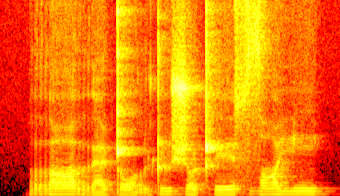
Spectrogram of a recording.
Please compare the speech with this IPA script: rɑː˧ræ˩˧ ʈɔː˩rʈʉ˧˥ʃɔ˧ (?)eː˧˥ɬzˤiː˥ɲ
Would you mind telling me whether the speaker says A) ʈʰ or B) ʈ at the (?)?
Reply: A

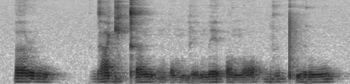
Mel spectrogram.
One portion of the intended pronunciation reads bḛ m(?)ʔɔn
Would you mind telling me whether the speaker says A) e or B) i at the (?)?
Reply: A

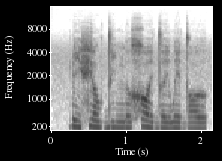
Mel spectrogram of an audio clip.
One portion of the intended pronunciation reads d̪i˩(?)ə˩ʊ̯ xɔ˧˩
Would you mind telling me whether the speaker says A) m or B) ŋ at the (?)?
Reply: B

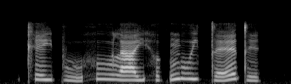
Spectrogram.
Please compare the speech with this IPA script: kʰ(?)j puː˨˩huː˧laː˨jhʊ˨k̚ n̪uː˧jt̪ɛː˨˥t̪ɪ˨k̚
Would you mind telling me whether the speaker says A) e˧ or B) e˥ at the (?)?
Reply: A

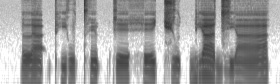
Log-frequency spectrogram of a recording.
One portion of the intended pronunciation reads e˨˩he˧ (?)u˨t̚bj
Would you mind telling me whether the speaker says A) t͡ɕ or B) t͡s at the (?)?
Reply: A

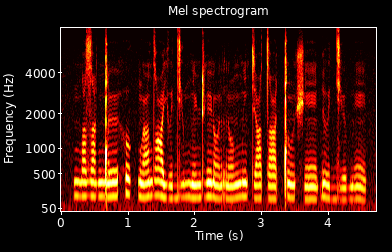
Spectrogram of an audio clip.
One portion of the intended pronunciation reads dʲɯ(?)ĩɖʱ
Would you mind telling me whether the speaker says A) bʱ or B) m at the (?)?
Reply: B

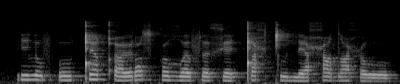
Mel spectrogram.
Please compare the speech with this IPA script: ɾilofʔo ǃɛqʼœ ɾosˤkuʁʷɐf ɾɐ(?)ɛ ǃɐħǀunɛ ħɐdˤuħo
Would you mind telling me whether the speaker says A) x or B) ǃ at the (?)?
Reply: A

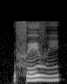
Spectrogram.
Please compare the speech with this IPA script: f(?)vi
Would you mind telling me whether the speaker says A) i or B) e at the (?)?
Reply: B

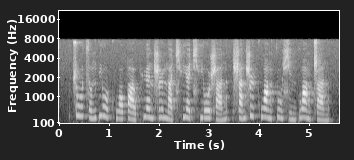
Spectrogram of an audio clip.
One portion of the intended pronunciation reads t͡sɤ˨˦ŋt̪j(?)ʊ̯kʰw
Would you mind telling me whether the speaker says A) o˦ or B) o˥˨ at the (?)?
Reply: B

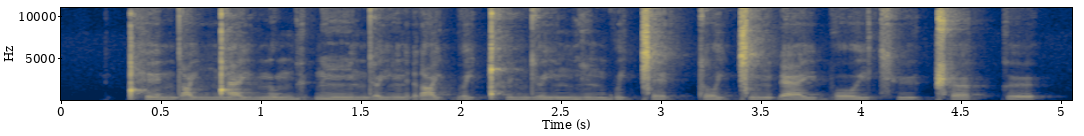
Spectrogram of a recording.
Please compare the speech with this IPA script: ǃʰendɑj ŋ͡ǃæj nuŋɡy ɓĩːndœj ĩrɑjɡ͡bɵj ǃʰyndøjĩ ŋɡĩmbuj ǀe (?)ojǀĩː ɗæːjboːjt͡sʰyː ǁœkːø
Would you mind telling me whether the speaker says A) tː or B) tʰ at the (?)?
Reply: A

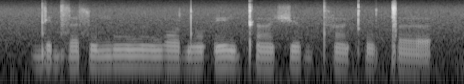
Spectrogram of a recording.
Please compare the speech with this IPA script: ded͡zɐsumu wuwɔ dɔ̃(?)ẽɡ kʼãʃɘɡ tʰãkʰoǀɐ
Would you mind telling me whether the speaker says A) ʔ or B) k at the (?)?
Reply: A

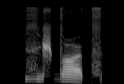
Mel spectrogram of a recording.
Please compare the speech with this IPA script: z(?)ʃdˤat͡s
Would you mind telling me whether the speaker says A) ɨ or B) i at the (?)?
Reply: B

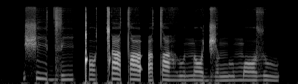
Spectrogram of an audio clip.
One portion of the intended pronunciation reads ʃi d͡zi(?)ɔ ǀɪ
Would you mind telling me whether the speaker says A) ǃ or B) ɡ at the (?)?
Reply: A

